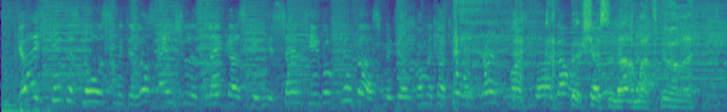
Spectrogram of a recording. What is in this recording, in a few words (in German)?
Kommentator; Winning Time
